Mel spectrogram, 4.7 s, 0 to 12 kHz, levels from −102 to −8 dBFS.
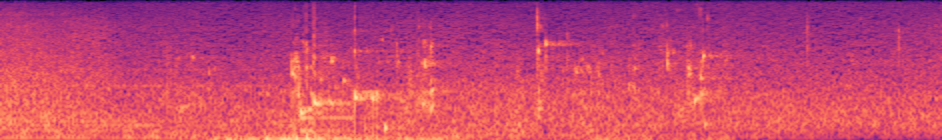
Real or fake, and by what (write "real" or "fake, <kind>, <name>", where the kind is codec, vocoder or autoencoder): real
